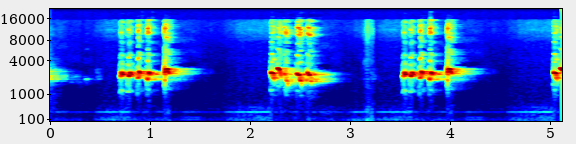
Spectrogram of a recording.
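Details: Yellow-vented bulbul giving short bubbly warbled phrases, repeated about every 1.4 seconds with quiet gaps, from a lure recording meant to make bulbuls sing.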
